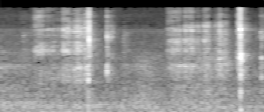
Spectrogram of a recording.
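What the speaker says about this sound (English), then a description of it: "Hang on to them and just start trimming" Scissors trim a yarn pom pom, giving soft, close snipping cuts in two brief clusters with a sharper snip in each.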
